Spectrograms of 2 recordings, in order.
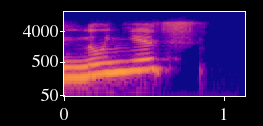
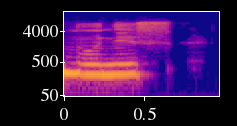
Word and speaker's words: Nunes: So in Spanish, my last name would be Nunes. Mm-hmm. And in Portuguese, it's Nunes, no tilde on top of the N and no Z.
